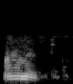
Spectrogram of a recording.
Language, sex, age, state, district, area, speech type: Kashmiri, male, 18-30, Jammu and Kashmir, Shopian, rural, conversation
